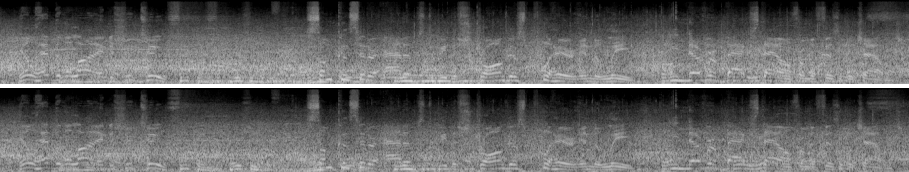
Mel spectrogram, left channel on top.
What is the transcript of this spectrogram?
He'll head to the line to shoot 2. Some consider Adams to be the strongest player in the league. He never backs down from a physical challenge.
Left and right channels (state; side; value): quieter; right; 3.3 dB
